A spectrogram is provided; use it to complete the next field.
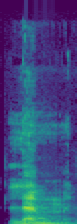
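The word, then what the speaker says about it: ل: K diye okunması gerekiyor lem lem ince bir harftir buna genelde lam diyorlar Buna da ilginçtir Kaf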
